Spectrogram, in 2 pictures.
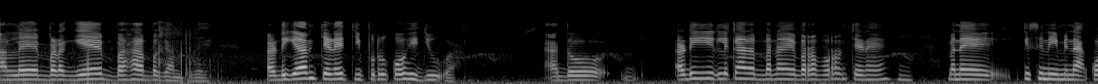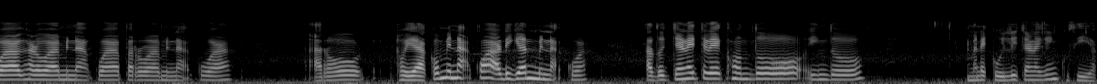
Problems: background sounds at intervals, background conversations at intervals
